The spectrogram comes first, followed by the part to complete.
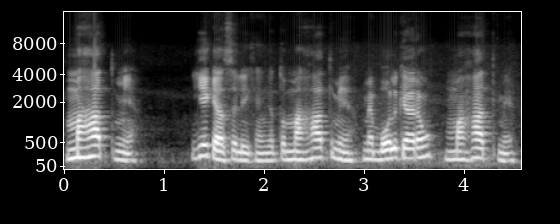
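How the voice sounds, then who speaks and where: A man teaching a spoken exam-prep lesson, brisk and repetitive, calling his students brother. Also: on the high side.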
